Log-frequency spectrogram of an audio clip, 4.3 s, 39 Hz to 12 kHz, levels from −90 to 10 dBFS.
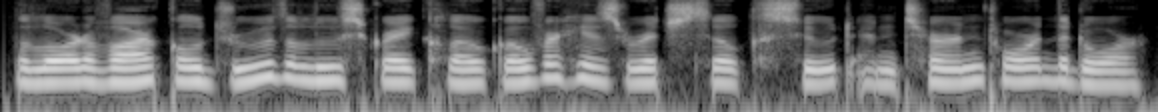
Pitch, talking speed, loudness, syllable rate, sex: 185 Hz, 260 wpm, -16 LUFS, 5.7 syllables/s, female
